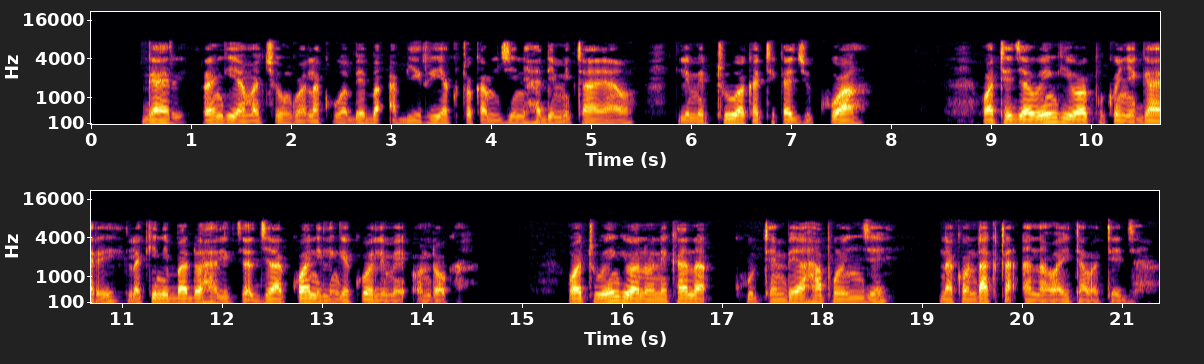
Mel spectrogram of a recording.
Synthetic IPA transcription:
ɠaɾi | ɾaŋɡijamat͡ʃuŋɡwalakuwaɓɛɓaʔaɓiɾiaku̥tɔkam̩ʄiniɦaɗimitʰaːjaɔ | limɛtʰuakatikaʄukʰa | watɛʄawɛŋɡiwapɔkwɛɲɛɠaɾilʔakiniɓaɗɔɦaliʄaʄaːkwaniliŋɡɛkualimɛʔɔndɔkḁ | watuwɛŋɡiwanaɔnɛkana | kʰutʰɛmbɛaɦapɔɲ̩d͡ʒɛ | nakɔndakta̰ʔanawaitawatɛʄa

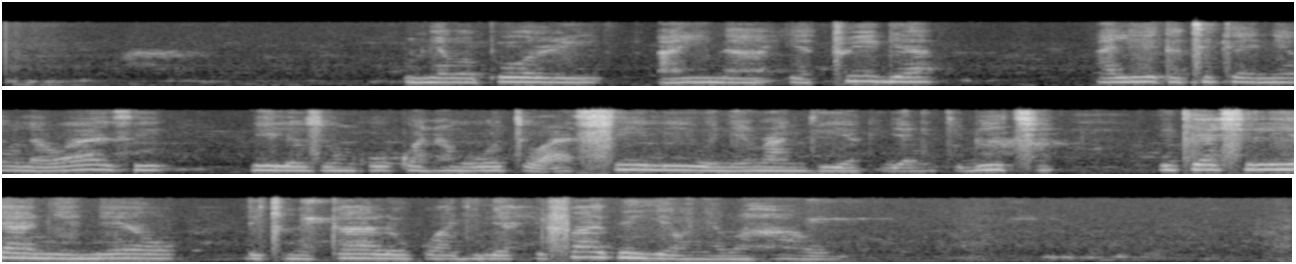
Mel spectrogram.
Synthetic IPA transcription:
m̩ɲamapɔɾi | ainajatwiɠaː | lijɛkatikaɛnɛɔlawazi | lilɔzuŋɡukwanauwɔtɔwaːsiliwɛɲɛɾaŋɡijakiʄanikiɓit͡ʃi | nikiaʃilianiɛnɛɔ | litumɛkalɔkwaːʄilijahifaðijawaɲamahawɔ

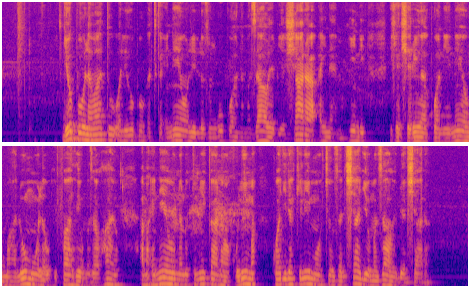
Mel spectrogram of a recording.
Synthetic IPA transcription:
ʄɔpɔlawatuwa̰liɔpɔkati̥kaʔɛnɛɔlililɔzuŋɡukwanamazaɔjaɓiaʃaɾaʔa̰inajamahindi | ikiwaʃɛɾiajkuwaniɛnɛɔmaːlumula̰uhifaðiwamazaɔɦajɔa̰ma̰ʔɛnɛɔlinalɔtumikanawakulima | kwaːʄilijakilimɔt͡ʃauzaliʃaʄiwamazaɔjaɓiaʃaɾa

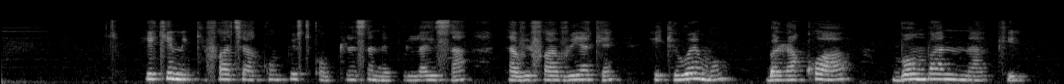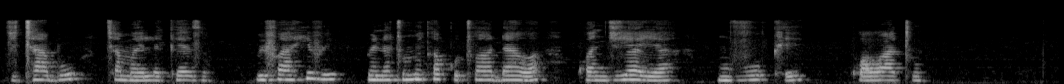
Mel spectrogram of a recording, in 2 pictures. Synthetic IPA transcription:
hikinikifaːt͡ʃakɔmpustkɔmplɛsanɛpulaizanavifaːvjakɛ | ikiwɛmɔ | ɓaɾakʰɔa | ɓɔmbanakʰi | ʄitʰaɓu | t͡ʃamaɛlɛkɛzɔ | vifaːɦivi | vinatumikakutʰɔaɗawakwand͡ʒiaja | m̩vukʰɛ | kwawatʰu

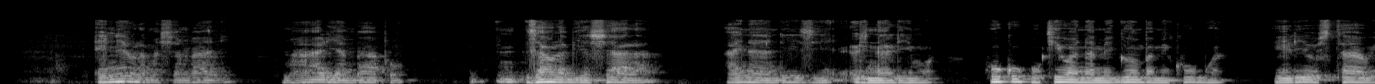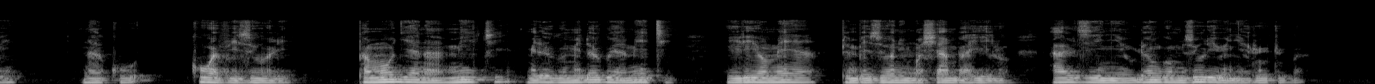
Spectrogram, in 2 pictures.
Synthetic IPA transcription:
ɛnɛɔlamaʃambani | mahaliambapʰɔ | zaɔlaɓiaʃalaː | inajandizilinalimwa | hukukukʰiwanamiɠɔmbamikʰuɓwa | ilijɔstʰawi | naku | kʰuwavizuɾi | pamɔʄanamitʰimiɗɔɡɔmiɗɔɠɔjamitʰiː | lijɔmɛa | pɛmbɛzɔnimwaʃambahilɔ | aliziɲɛuɗɔŋɡɔm̩zuɾiwɛɲɛɾutuɓa

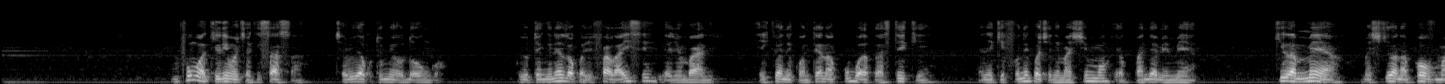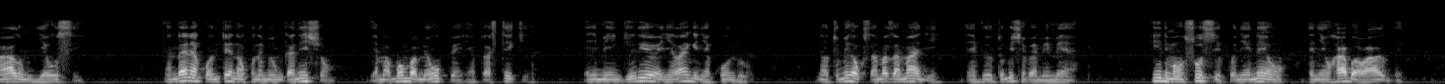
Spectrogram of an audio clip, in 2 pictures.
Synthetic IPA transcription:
m̩fumɔwakilimɔt͡ʃak̬isasa̰ | t͡ʃaɓiliaku̥tumiauɗɔŋɡɔ | uliɔtɛŋɡɛnɛzwakwa̰vifaːɾahisivjaɲumbani | ikiwanikɔntɛnakuɓwalaplastiki | lɛɲɛkifunikwat͡ʃɛɲɛmaʃimɔja̰ku̥pandiamimɛa | kilam̩mɛa | maʃi̥kilwanapɔvumaːlum̩ʄausi | nandanijakɔntɛnɔkunamiuŋɡaniʃɔ | ja̰maɓɔmbamɛupɛjaplastiki | jɛɲɛmiːŋɡiliɔjɛɲɛlaŋɡiɲɛkundṵ | inajɔtumikaku̥sambazamaʄi | jɛɲɛvihutuɓiʃɔvjamimɛa | hiːnimahususikwɛɲɛːnɛɔ | lɛɲɛuɦaɓawaalɡɛ

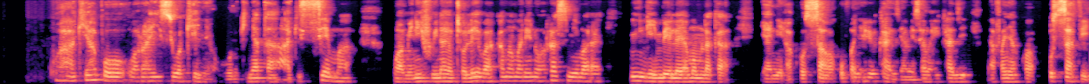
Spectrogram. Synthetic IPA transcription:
kwakʰiapɔwaɾaisiwakʰɛɲauhuɾukɛɲatʰaa̰kisɛma | waminifuinajɔtʰɔlɛwakamamanɛnɔɾasmimaɾa | ɲiŋɡimbɛlɛjamam̩lakʰa̰ | janiʔa̰kɔsawakufaɲahijɔkʰaziamɛsɛmahikʰazi | afaɲakwa | usafi

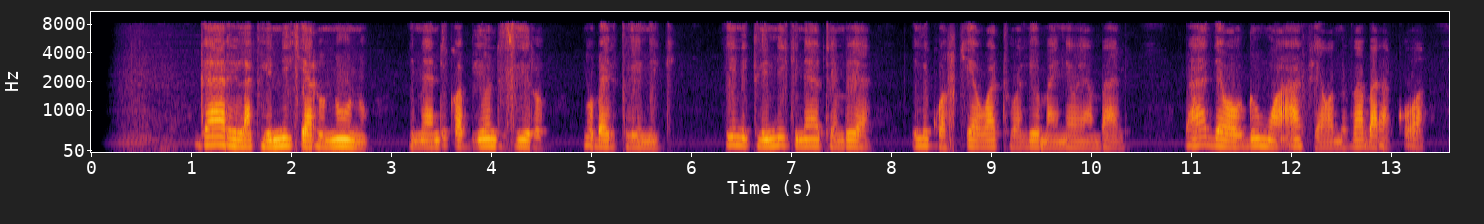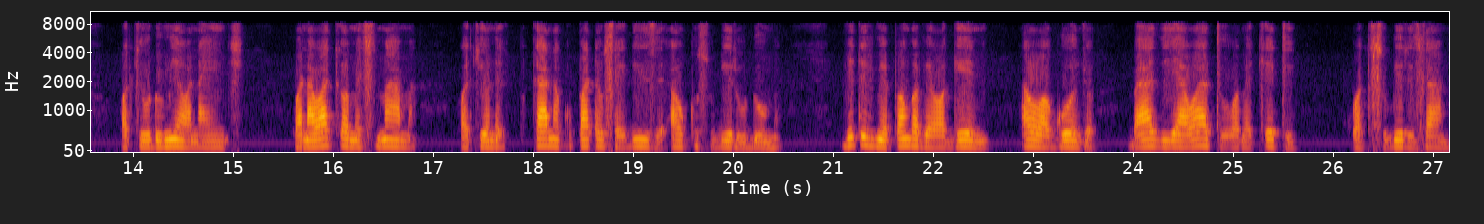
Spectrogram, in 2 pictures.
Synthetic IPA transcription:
ɠaɾilaklinikijaɾununu | limɛandikwaɓiɔndiziɾɔ | mɔɓailkliniki̥ | hiniklinikiːnajɔtɛmbɛa | ilikuwafi̥kʰiawatʰuwaliɔmaɛnɛɔjambali | ɓaːðijawahuɗumuwa̰ʔa̰fjawamɛvaːɓaɾakɔ̰a | wakihuɗumiawanaɲ̩t͡ʃi̥ | wanawakɛwamɛsimama | wakiɔnɛ | kanakupatausaiɗiziʔaukusuɓiɾihuɗuma | vitivimɛpaŋɡwavjawaɠɛni | a̰ɔwaɠɔɲd͡ʒwa̰ | ɓaːðijawatuwamɛkʰɛti | wa̰ki̥suɓiɾizama

